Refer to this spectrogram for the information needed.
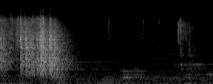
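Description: Dice clatter and rattle as someone rummages through a pile of dice looking for more dice, a dense burst of plastic clicking followed by a few scattered taps, fairly quiet with no voices.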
